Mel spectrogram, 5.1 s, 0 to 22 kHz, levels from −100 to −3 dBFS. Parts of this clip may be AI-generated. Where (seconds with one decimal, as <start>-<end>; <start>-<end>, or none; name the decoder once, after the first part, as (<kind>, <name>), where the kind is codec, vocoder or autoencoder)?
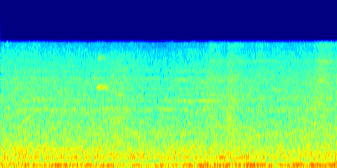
4.4-5.1 (vocoder, Vocos)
